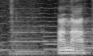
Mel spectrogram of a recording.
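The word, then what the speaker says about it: あなた: But yeah, anata accented on the na.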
